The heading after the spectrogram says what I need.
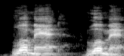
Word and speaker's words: Lumat: Lumat. I can never know if I pronounce these Ewoks names right.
